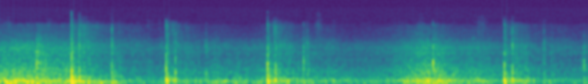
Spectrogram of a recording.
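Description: Distant fireworks shells bursting: faint, sharp pops at irregular intervals, about four clear ones, the loudest a little under a second in, over low background noise.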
